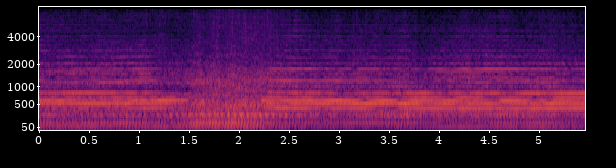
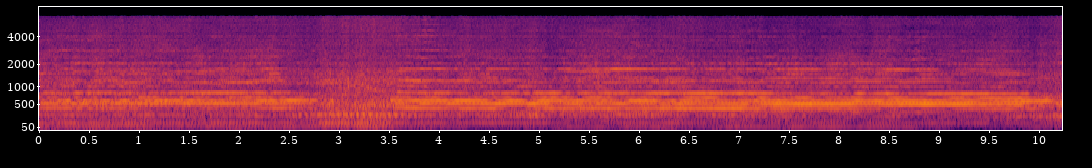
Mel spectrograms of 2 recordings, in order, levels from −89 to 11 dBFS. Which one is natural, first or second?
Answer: first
